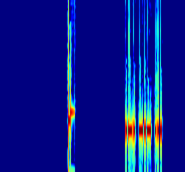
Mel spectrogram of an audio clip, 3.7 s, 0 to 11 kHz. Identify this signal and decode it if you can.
Morse code, heard as a keyed tone, about 44 wpm, 700 Hz. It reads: RKS
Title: USA Call Sign Postfixes - 3 Letters 45wpm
